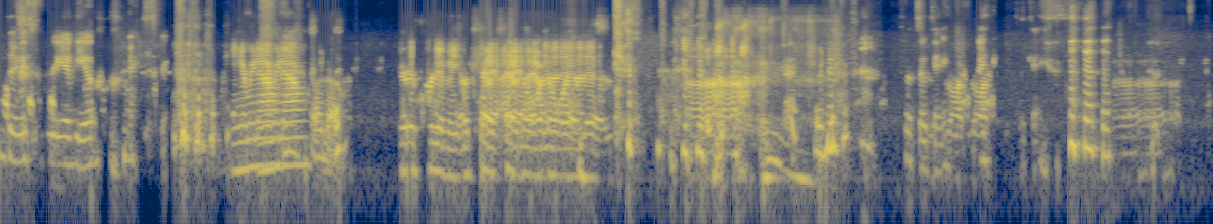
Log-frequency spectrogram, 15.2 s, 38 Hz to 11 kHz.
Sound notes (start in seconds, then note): 3.2 laugh silently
